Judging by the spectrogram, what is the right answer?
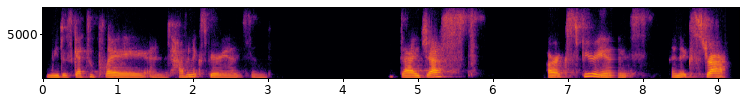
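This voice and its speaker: A woman guiding a meditation and breathing exercise, speaking slowly and softly with long pauses. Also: mid-range voice, creaky, dull audio. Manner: slow, soft and unhurried with long pauses. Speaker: meditation guide. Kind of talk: guided meditation.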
